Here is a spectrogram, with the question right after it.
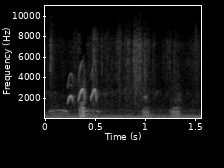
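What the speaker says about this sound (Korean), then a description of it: "엄마 오리는 아기 거위들에게 이제 그만 돌아다니고 잠자러 엄마 품속에 오라고 소리내는 것 같다." A mother duck calls at night to a brood of goslings, a few short, soft honking clucks close together, then two fainter calls over quiet background hiss.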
